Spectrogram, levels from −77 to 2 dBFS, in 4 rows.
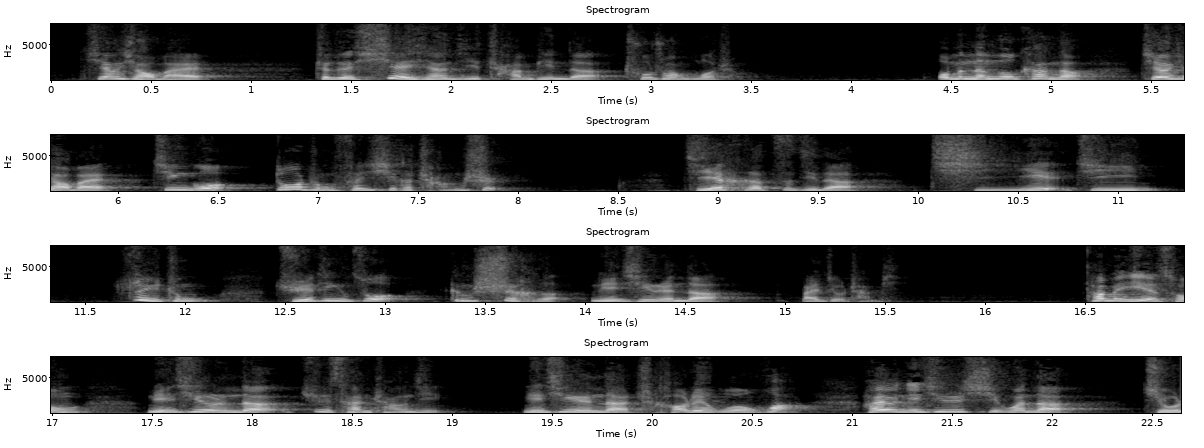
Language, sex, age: Chinese, male, 50-69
